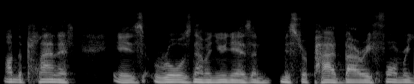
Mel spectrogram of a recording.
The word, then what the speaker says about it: Namajunas: Rose Namajunas versus Carla Esparza. Is that pronounced correctly? – Sounds about right.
